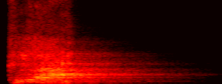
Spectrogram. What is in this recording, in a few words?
Threatened Crewmen; Warframe; Corpus Crewmen; Crewman D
